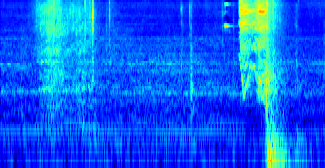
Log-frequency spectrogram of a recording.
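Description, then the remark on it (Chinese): Outdoor construction power tools and grass-mowing machinery run outside a home near Liujia high-speed rail in Taiwan, with something, apparently steel, being burned. A steady low motor drone is broken by a couple of harsh grinding bursts, the louder one near the end sweeping down in pitch. No one speaks. “老柯家的外面啊，工事种地，也不晓得在烧什么，看样子是钢铁。做什么东西吵死人了！天哪，还割草！”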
